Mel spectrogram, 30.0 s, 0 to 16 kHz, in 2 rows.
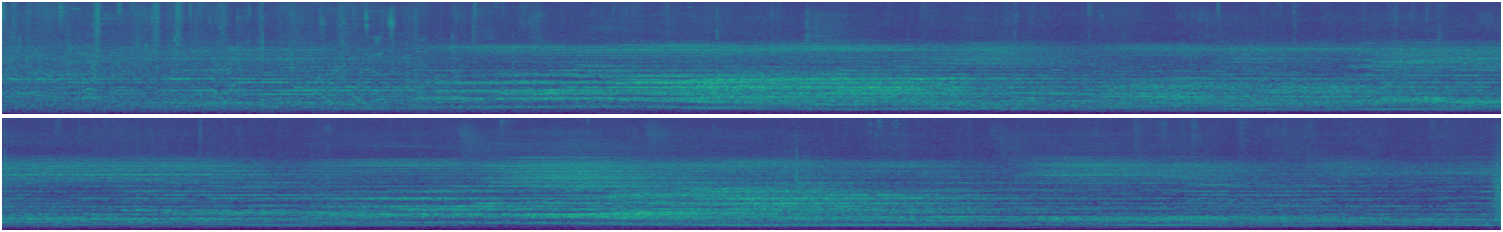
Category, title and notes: Music > Other
17/07/2025 - Basilica di Santa Trinita, Florence Heard a choir concert when I was wandering through streets of Florence Zoom H2N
